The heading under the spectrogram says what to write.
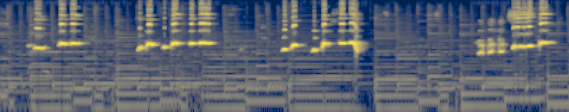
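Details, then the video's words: A cockatiel whistles the tune 'La Cucaracha' in clear, rising phrases of three to four notes, pausing between bursts, over soft background music. "cacatúa ninfa cantando la cucaracha"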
